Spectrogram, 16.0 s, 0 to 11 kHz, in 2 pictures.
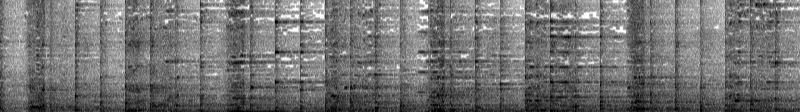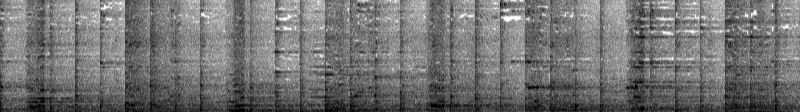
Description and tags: Crazy Orchestra FX (120 BPM)
Crazy Orchestra. This is it. 120 BPM
Cinematic, Effect, Film, FX, Movie, Orchestra, Rhythm, Sound, Soundeffect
